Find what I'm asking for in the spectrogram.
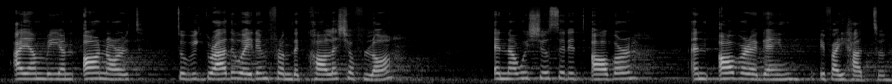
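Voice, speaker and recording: With a Cuban accent, a woman speaks fairly slowly in a high, bright, sharp, monotone voice with flat intonation. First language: Spanish. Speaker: law graduate, valedictorian. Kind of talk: commencement speech. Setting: podium at graduation ceremony.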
